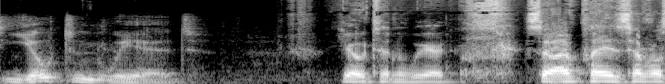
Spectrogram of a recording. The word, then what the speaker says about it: Eotenweard: So it's Eotenweard.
